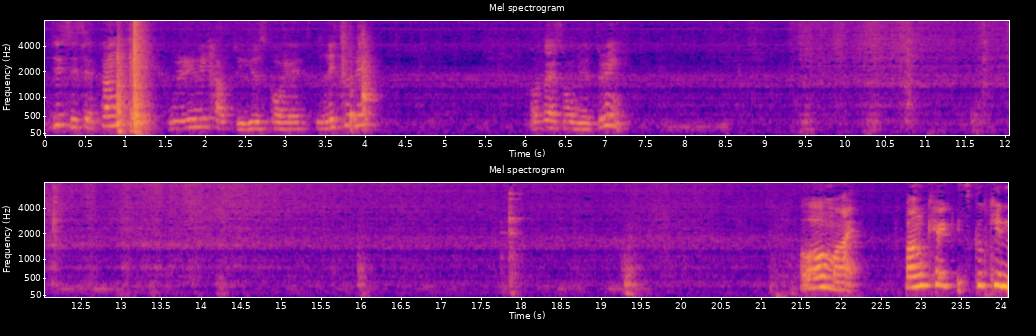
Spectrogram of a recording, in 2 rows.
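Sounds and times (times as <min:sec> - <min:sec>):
batter sizzling in oil: 0:00.0 - 0:23.8.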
